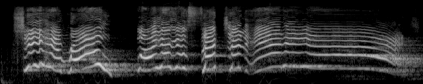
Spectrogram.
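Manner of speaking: calling out. Acted. Calling out after friend.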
